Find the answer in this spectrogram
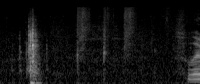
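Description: Handling noise from a large RC monster truck: one sharp knock about a third of a second in, then three fainter clicks, as the truck's front wheel is let go.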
